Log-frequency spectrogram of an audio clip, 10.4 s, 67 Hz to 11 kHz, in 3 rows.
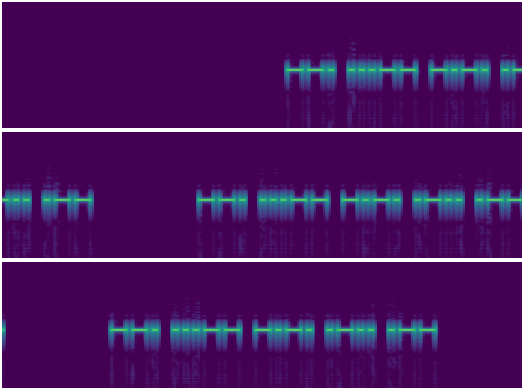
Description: Morse code, heard as a keyed tone, about 36 wpm, 700 Hz. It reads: G3CLW G3CLW G3CLW
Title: DXCC-100 Call Signs - 5 Characters - Repeated 3x - 35wpm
